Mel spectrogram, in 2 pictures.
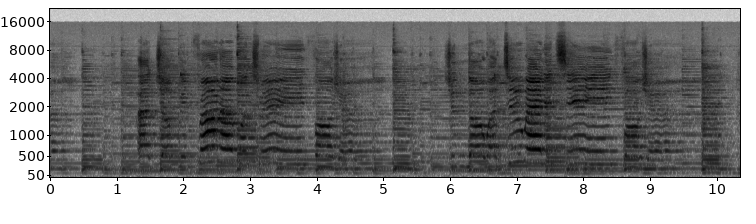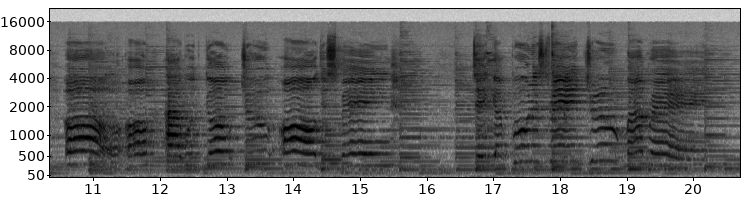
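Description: Acoustic guitar strummed as accompaniment to a man singing, his voice carried in long, bending sung lines.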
